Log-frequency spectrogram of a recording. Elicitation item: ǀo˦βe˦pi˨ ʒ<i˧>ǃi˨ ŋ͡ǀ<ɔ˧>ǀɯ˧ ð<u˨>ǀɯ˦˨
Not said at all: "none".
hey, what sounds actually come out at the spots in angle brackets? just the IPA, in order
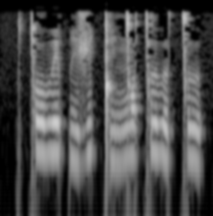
i˦, ɔ˧, ɯ˨

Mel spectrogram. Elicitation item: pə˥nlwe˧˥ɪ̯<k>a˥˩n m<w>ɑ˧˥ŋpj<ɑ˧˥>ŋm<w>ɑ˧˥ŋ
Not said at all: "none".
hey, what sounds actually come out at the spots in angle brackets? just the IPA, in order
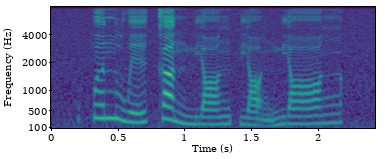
k, j, ɑ̰˨˩, j

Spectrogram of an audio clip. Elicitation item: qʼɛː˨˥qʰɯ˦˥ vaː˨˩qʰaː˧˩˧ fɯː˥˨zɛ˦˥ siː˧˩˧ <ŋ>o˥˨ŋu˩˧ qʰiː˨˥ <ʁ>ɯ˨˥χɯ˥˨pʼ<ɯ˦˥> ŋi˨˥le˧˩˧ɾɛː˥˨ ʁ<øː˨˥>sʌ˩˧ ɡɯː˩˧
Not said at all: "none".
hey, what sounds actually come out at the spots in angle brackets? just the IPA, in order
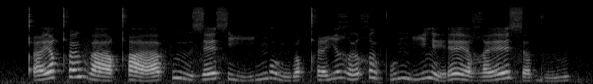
ŋ, ʁ, u˦˥, ɛː˨˥

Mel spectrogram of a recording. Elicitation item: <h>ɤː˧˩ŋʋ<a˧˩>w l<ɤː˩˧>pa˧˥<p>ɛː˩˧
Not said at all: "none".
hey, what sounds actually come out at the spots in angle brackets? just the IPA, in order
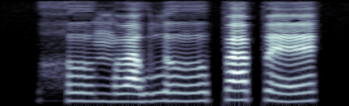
h, a˩˧, ɤː˩˧, p

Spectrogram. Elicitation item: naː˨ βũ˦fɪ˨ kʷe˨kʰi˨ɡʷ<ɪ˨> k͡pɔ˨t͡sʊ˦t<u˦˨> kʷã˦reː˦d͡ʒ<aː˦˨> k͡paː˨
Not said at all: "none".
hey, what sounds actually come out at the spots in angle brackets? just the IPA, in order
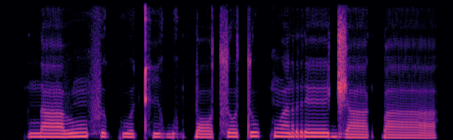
ɪ˨, u˦, aː˨

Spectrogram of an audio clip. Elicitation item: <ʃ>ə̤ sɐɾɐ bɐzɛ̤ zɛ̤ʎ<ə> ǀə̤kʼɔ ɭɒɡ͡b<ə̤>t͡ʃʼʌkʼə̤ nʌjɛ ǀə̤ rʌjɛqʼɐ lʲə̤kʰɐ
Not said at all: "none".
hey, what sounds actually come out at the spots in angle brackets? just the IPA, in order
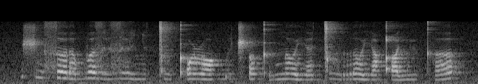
ʃ, ə, ə̤

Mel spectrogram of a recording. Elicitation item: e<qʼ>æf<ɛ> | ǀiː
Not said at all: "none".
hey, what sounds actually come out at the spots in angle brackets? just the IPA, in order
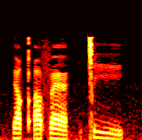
qʼ, æ

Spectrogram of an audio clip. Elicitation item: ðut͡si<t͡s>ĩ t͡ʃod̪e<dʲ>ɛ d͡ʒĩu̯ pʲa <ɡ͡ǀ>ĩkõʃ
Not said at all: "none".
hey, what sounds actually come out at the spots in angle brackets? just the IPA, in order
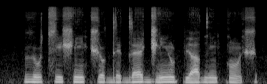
ʃ, d̪, d̪

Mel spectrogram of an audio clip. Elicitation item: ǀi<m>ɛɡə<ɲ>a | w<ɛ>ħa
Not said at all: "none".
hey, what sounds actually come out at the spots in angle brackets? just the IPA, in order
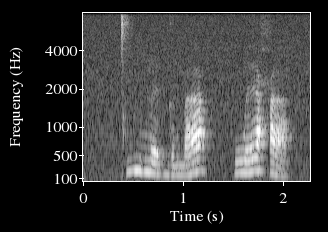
m, m, ɛ

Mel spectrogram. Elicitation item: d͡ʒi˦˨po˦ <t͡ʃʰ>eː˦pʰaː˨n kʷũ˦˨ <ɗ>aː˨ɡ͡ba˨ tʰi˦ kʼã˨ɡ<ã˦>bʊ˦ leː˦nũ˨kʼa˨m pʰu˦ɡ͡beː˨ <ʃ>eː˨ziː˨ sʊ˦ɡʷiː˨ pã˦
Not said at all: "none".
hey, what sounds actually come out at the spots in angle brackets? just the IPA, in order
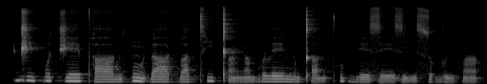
t͡ʃ, ɗ, ã˨, z

